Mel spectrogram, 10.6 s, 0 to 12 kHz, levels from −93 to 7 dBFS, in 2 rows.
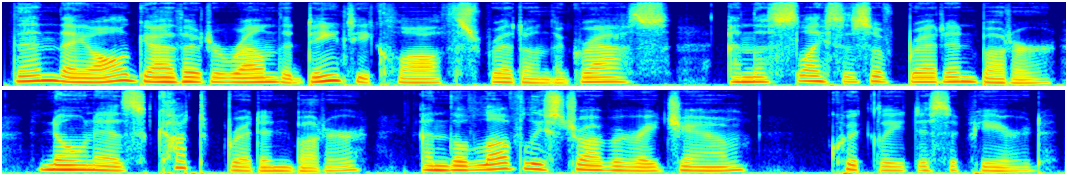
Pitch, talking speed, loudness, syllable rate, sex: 170 Hz, 180 wpm, -17 LUFS, 5.1 syllables/s, female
